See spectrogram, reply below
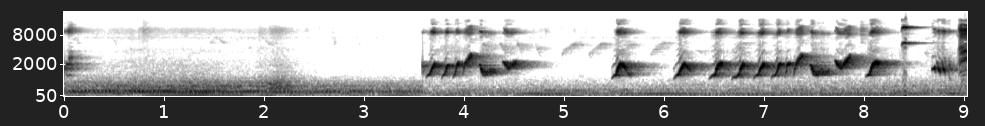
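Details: White-rumped shama singing energetically after a quiet start with a low hum: fast rising whistled notes in quick bursts mixed with high sharp clicks.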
